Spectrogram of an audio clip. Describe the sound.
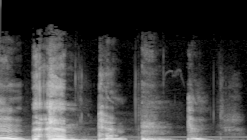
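A person clears their throat from saliva built up at the back of the throat: a loud run of several voiced, rasping, gurgling clears in quick succession, alone without talk.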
